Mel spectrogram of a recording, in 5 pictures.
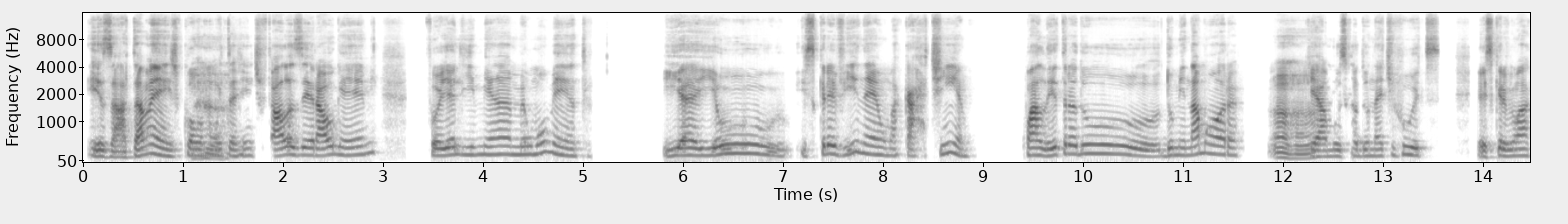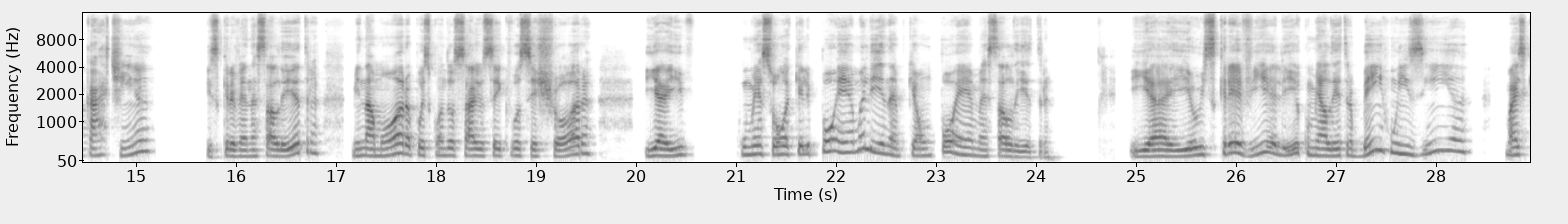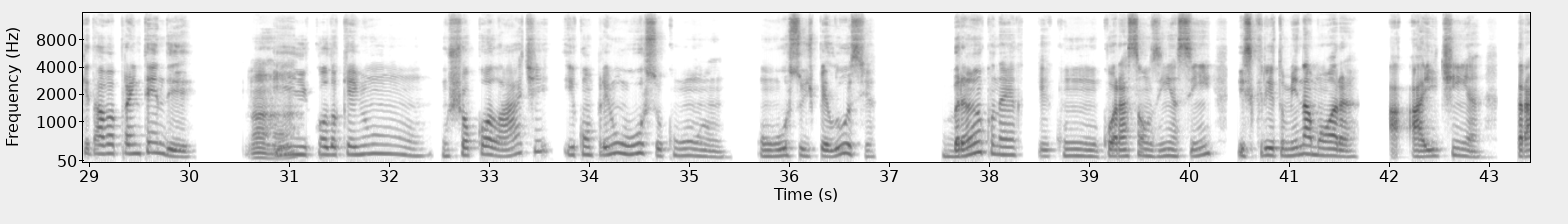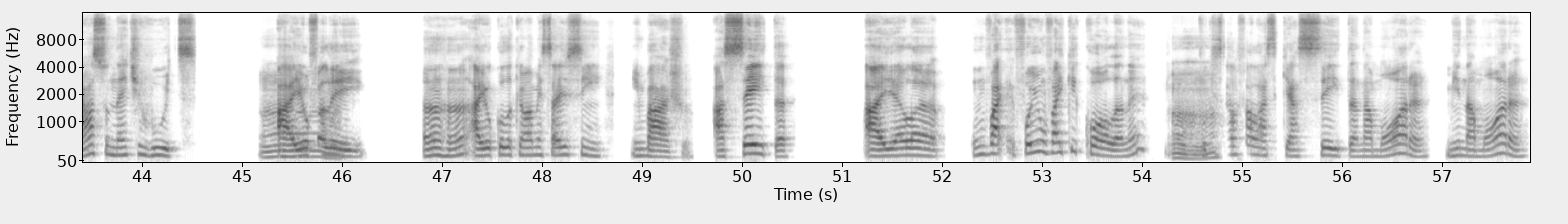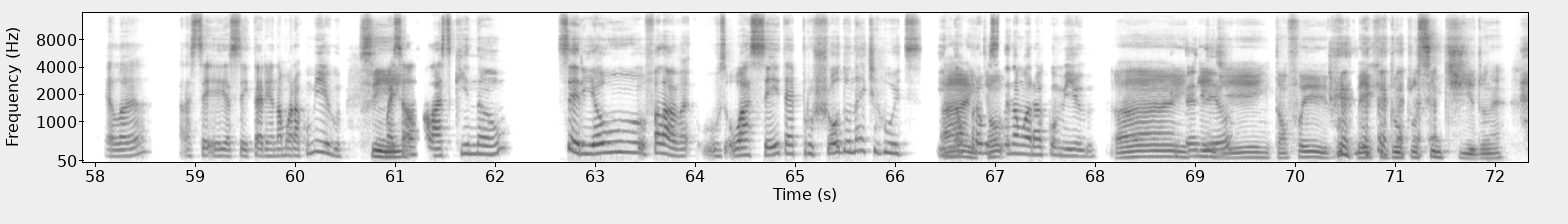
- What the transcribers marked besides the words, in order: chuckle; laugh
- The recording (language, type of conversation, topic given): Portuguese, podcast, Como você descobriu seu gosto musical?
